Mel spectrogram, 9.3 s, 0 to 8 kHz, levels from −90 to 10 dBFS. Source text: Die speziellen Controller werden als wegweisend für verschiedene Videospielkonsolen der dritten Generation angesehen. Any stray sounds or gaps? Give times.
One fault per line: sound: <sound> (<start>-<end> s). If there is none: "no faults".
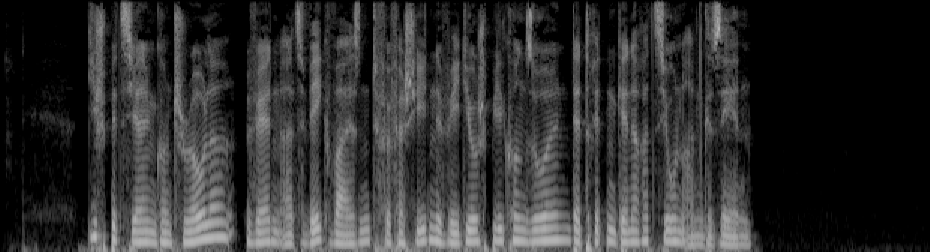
no faults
